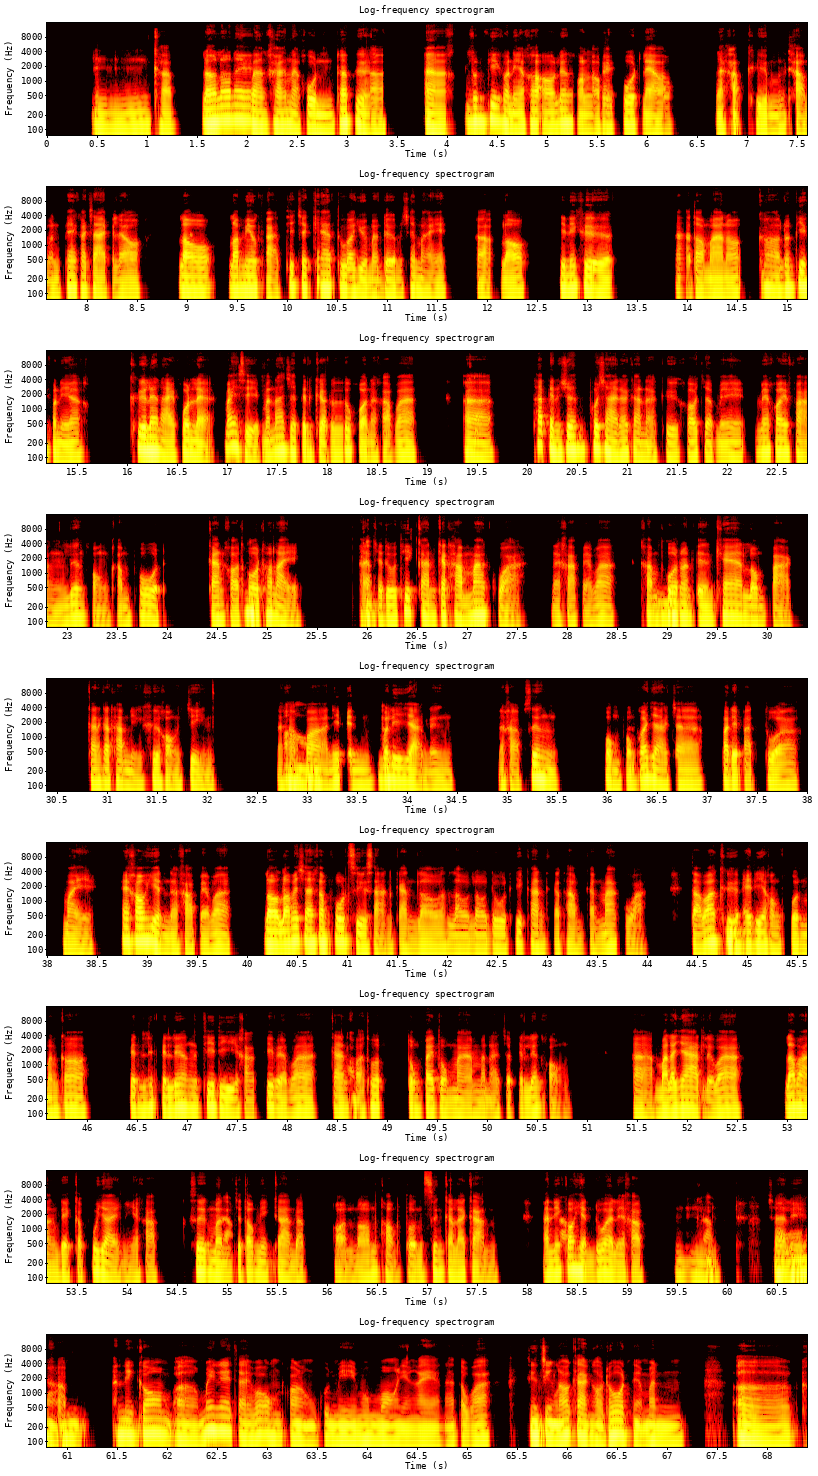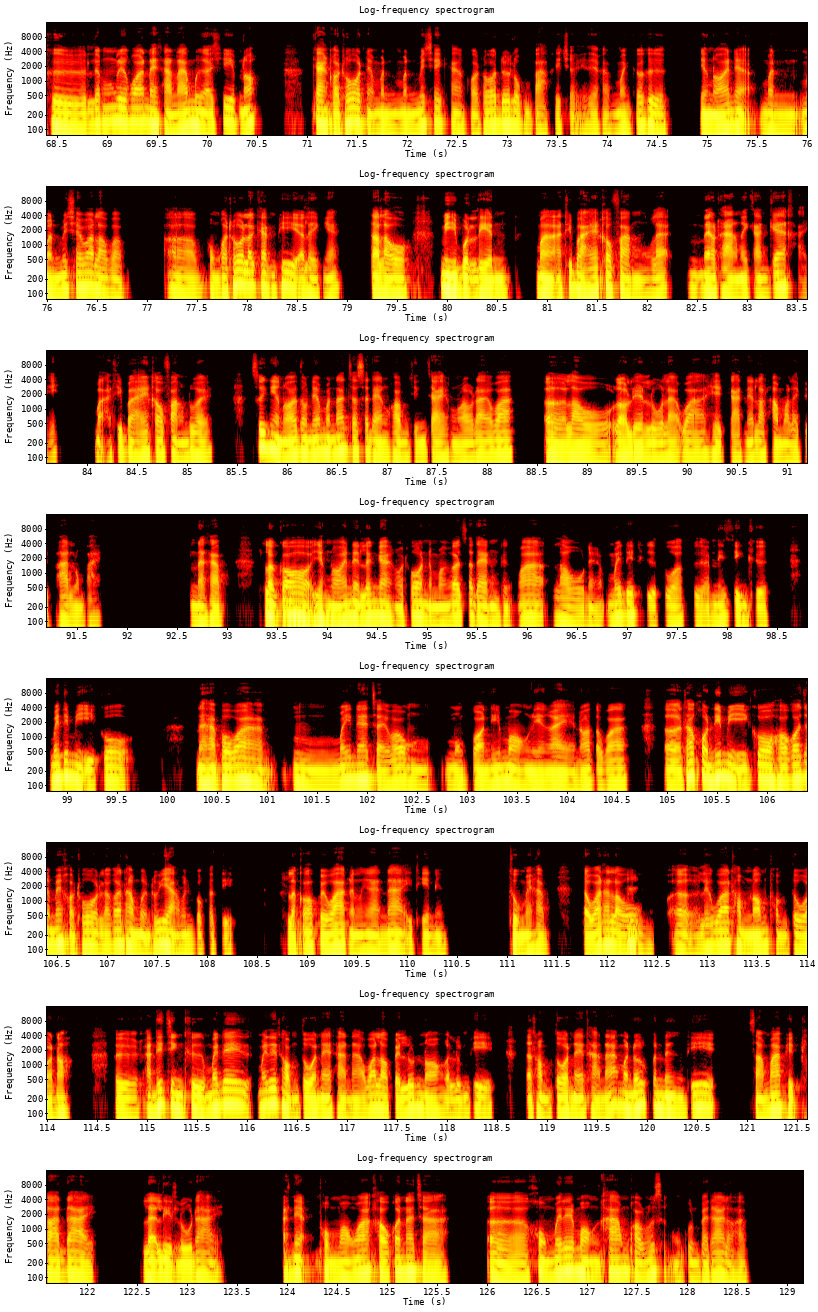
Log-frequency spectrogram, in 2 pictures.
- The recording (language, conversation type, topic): Thai, advice, จะรับมือกับความกลัวว่าจะล้มเหลวหรือถูกผู้อื่นตัดสินได้อย่างไร?
- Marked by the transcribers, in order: other background noise; tapping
